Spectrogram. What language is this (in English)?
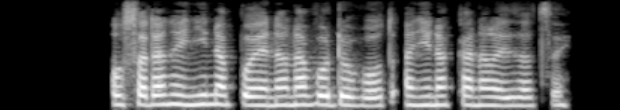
Czech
